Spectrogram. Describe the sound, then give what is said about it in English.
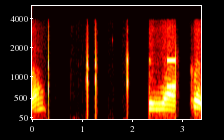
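Electronic ringtone beeps play in the background: four short, clipped tones spaced irregularly, followed by longer tonal stretches, with a voice present. “to create some ringtones, as you just heard in the background”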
